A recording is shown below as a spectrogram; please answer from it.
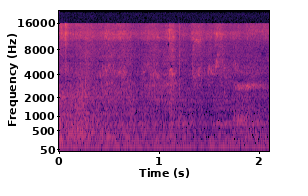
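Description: Faint rustling and scraping of a Kirby vacuum's paper disposable bag as its collar is twisted on the dirt tube to free it from the locking tabs, over a steady low hum.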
